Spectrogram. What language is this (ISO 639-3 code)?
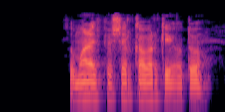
ben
